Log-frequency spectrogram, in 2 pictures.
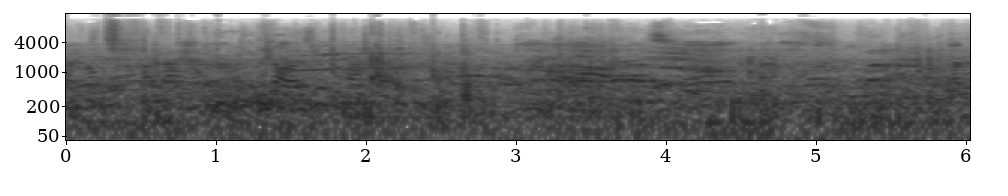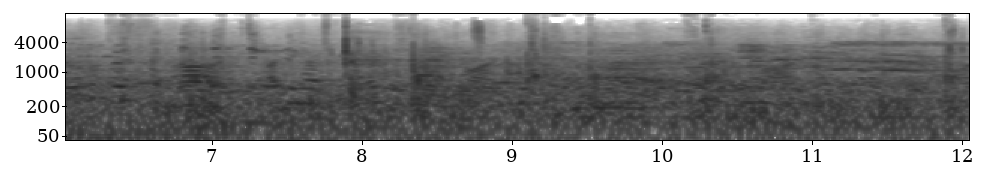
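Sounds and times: people talking: 0:00.0 - 0:12.0
rubber ball bouncing on concrete: 0:07.8 - 0:09.7.

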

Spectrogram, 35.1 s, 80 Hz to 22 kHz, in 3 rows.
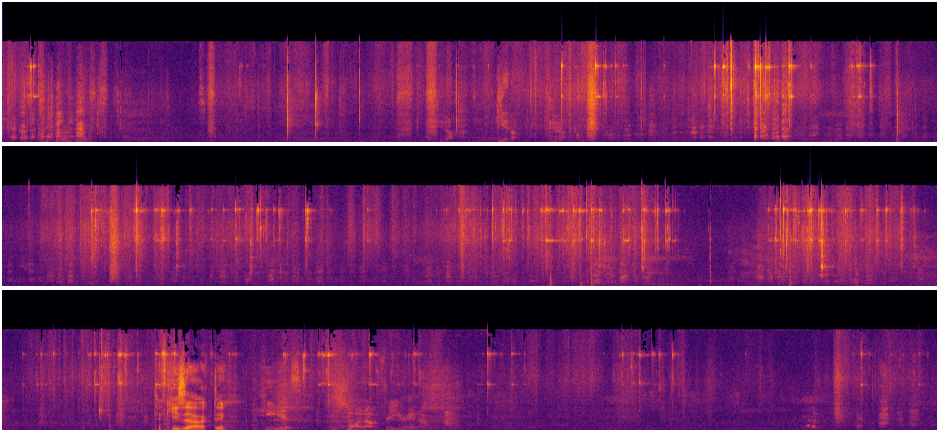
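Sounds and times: dog playing: 0:00.0 - 0:01.5, 0:02.5 - 0:20.2, 0:20.8 - 0:32.2.

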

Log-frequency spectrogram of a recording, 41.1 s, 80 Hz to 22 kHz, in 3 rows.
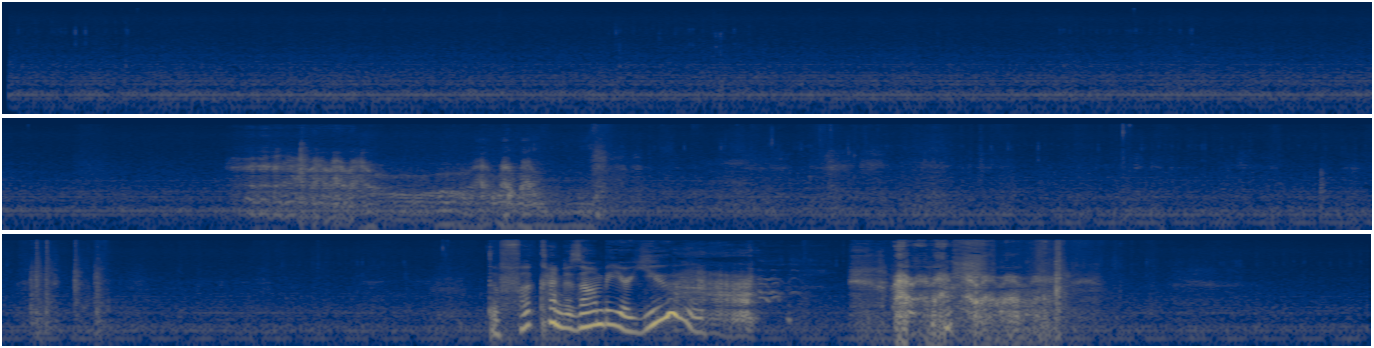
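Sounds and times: man growling like a bear: 0:16.0 - 0:20.0, 0:34.2 - 0:35.4, 0:36.2 - 0:38.4.

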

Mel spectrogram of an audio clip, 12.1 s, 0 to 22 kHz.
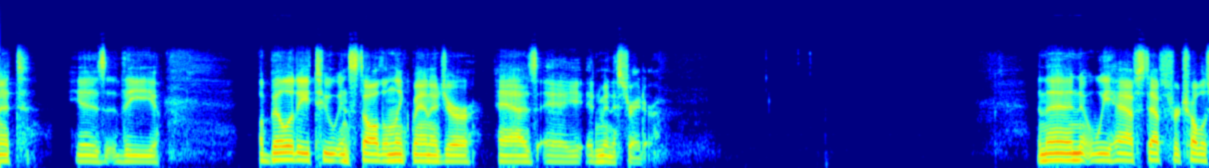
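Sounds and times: computer mouse clicks: 0:07.6 - 0:08.3.

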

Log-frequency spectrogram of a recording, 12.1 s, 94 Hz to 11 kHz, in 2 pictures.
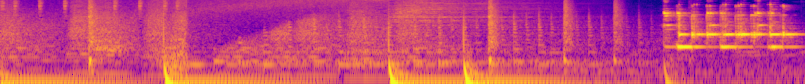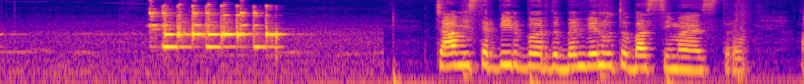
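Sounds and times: fast electronic ringtone beeps: 0:05.0 - 0:06.1, 0:07.2 - 0:08.3.

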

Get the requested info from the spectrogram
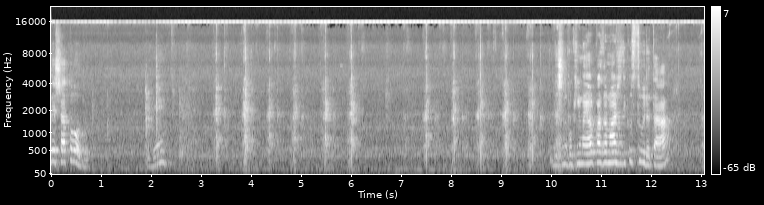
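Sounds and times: scissors snipping fabric: 0:03.2 - 0:06.2, 0:07.4 - 0:10.3.

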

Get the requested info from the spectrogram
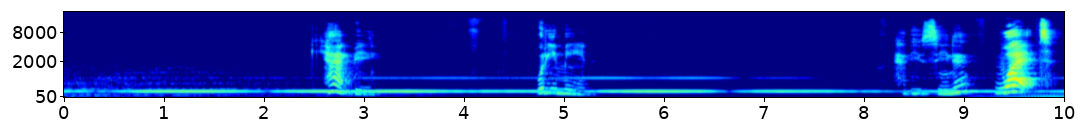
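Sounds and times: dialogue: 0:02.5 - 0:04.0, 0:08.3 - 0:10.0.

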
